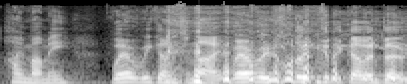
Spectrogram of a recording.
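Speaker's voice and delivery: put-on high, loud well-spoken English boy; excited posh-accented greeting to mother; flip out of South East London accent. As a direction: switch to eager, proper English for Mummy. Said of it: "Without even thinking about it".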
